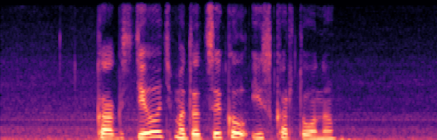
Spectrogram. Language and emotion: Russian, neutral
